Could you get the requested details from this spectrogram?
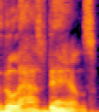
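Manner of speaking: English accent slipping into Spanish talk; native-style English accent. Shown as a demonstration. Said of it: "a veces me sale".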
